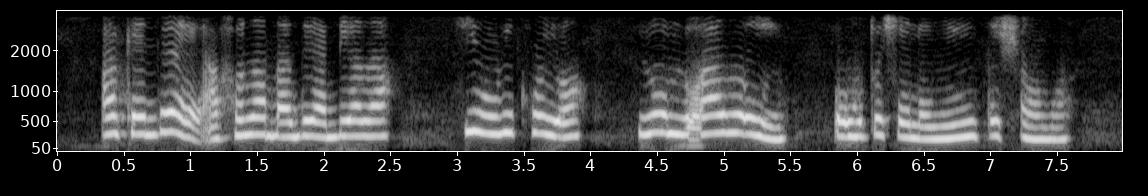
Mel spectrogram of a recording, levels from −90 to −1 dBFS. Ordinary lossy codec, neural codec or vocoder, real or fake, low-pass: none; codec, 24 kHz, 1 kbps, SNAC; fake; 3.6 kHz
